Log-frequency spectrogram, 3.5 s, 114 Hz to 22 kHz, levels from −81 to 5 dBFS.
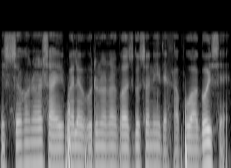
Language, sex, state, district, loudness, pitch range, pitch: Assamese, male, Assam, Sonitpur, -21 LUFS, 110-120 Hz, 115 Hz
